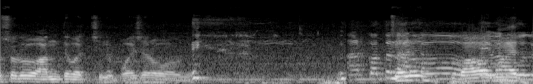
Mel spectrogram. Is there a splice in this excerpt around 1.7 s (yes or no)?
no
